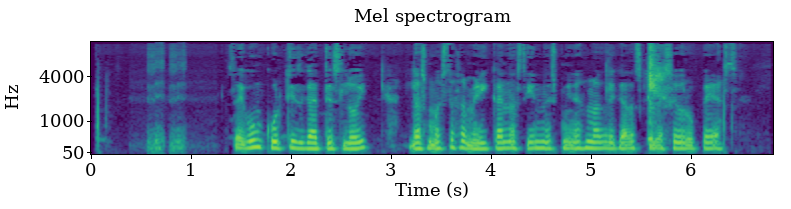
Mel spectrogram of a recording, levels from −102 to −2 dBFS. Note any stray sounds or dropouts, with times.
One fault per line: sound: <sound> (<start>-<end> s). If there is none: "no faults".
sound: laugh (0.6-1.0 s)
